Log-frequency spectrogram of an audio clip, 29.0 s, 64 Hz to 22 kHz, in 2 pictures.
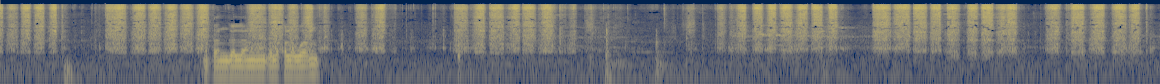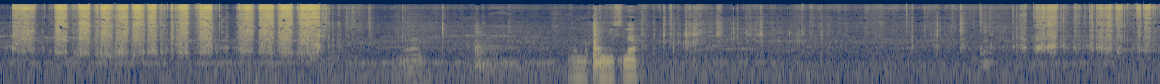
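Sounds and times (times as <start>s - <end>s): sandpaper scraping inside metal bore: 0.0s - 7.9s, 8.5s - 18.8s, 26.8s - 29.0s.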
